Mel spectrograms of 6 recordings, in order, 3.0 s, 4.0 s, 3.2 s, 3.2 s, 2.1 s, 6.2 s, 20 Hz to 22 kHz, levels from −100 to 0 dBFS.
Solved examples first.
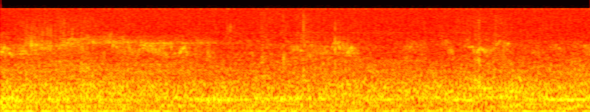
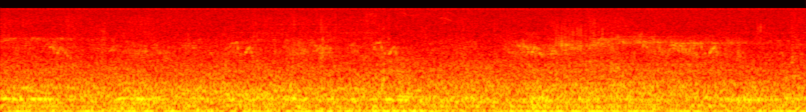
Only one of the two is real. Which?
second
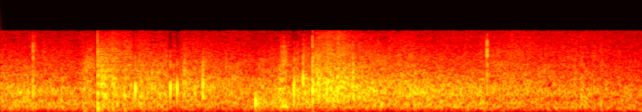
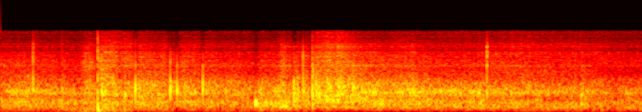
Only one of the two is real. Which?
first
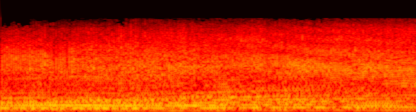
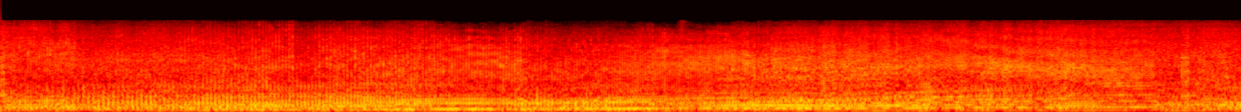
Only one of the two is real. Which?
first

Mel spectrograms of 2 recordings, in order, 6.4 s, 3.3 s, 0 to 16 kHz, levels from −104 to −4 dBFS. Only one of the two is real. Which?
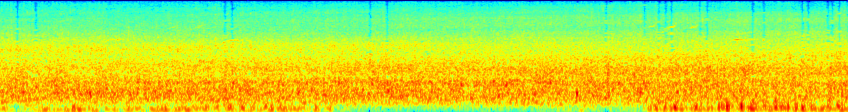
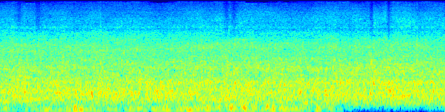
first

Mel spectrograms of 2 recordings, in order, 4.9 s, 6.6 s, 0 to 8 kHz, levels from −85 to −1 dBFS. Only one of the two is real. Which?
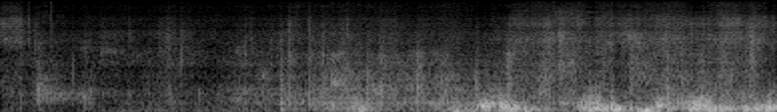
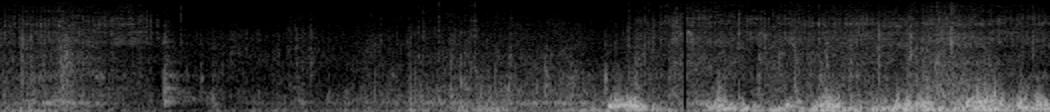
second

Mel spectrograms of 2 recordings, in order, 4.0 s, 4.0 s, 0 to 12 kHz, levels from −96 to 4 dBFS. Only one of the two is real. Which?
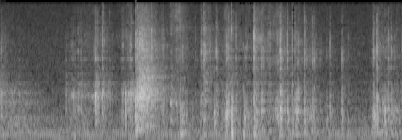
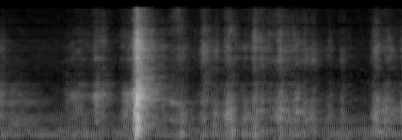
first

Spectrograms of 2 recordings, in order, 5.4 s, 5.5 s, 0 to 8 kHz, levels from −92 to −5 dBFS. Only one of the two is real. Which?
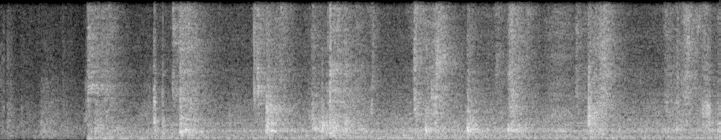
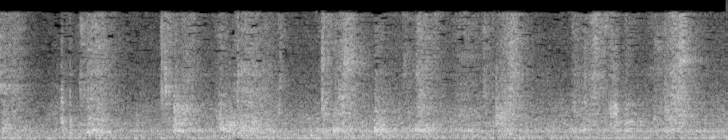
first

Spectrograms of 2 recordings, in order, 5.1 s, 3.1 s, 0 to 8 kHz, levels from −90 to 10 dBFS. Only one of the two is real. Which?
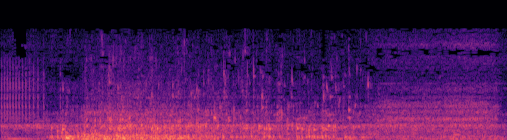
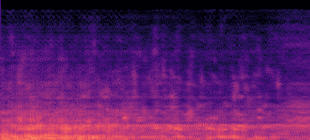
first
